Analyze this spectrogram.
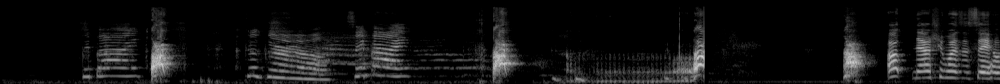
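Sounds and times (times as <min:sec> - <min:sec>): sharp dog bark: 0:01.5 - 0:01.9, 0:04.9 - 0:05.3, 0:08.4 - 0:08.8
dog growling low: 0:05.5 - 0:07.0.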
